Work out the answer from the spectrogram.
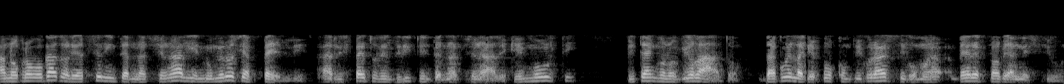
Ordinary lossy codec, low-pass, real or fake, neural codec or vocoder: AAC, 16 kbps; 7.2 kHz; fake; vocoder, 22.05 kHz, 80 mel bands, HiFi-GAN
